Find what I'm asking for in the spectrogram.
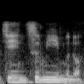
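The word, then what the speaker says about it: JINS MEME: ミトリーさんがジンズミームの件言ってくれてますね。 – MEME と書いてジンズミームと読みますってことです。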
